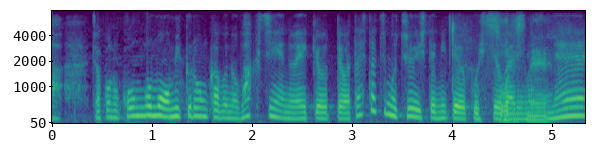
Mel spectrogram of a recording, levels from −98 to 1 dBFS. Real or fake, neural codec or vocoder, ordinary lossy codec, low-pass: real; none; Opus, 16 kbps; 7.2 kHz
